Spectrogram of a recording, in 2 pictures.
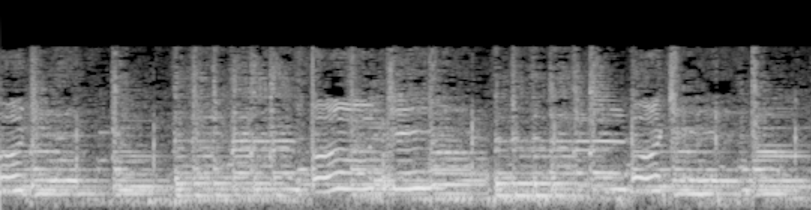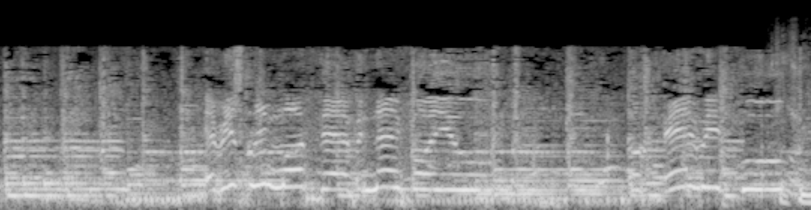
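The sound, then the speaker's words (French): A homemade guitar in Liberia, built from oil cans with a piece of wood for the neck and old brake cables for strings, plays a lively, continuous tune, its twangy plucked notes ringing out loud in a steady rhythm for the whole stretch. “À base de bidons d'huile, avec un bout de bois pour le manche et des vieux câbles de frein pour les cordes.”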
